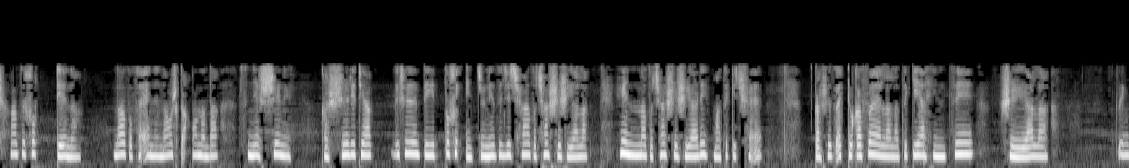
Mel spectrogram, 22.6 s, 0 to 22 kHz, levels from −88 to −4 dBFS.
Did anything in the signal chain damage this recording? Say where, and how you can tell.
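Yes. At the codec stage the speech sounds watery and swirly throughout, with nothing above 5 kHz. This is likely heavy MP3 compression, consistent with a bitrate near 18 kbps. A spectrogram would show a hard ceiling at 5 kHz and weak components flickering between frames.

Pre-echo, also a codec fault, appears from 17.07 to 17.11 s, just before "cazuela la". The encoder spread quantisation noise across its block, so a short 48 ms hiss runs ahead of the attack. A waveform would show low-level noise before a softened onset.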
